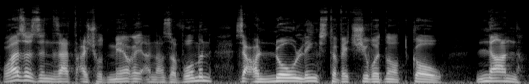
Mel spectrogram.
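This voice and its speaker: A man's voice: mid-range voice, moderate pace, no room sound, lightly acted. A man voicing an anxious, imperious king of thirty in a solemn, formal manner for an audiobook. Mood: anxious, emphatic.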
